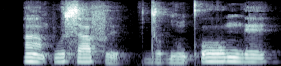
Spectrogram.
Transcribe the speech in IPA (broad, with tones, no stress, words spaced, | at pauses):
ã˦˨pu˦sa˦fɪ˨ | dʊ˨ɡũ˨kʼoː˦ ŋe˦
